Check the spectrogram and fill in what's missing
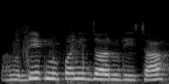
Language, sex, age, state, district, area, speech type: Nepali, female, 45-60, West Bengal, Jalpaiguri, urban, spontaneous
